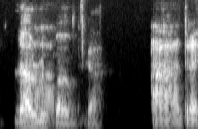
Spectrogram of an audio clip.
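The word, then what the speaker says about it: na rūpam: And then, although the word na means no, we want to say na rupam.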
